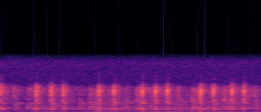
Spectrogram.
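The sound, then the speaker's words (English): Typing on a typewriter: quick bursts of sharp, bright key clacks in an uneven rhythm, with short pauses between runs of strokes and no voices. “All the time I was typing, I felt myself pulling back, trying to make my fingers stop.”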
